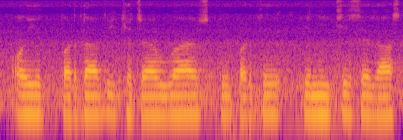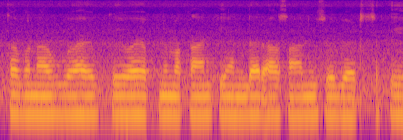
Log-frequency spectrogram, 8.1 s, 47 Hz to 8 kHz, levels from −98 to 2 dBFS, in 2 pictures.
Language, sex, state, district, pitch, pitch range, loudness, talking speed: Hindi, male, Uttar Pradesh, Jalaun, 120 Hz, 115-120 Hz, -21 LUFS, 195 wpm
